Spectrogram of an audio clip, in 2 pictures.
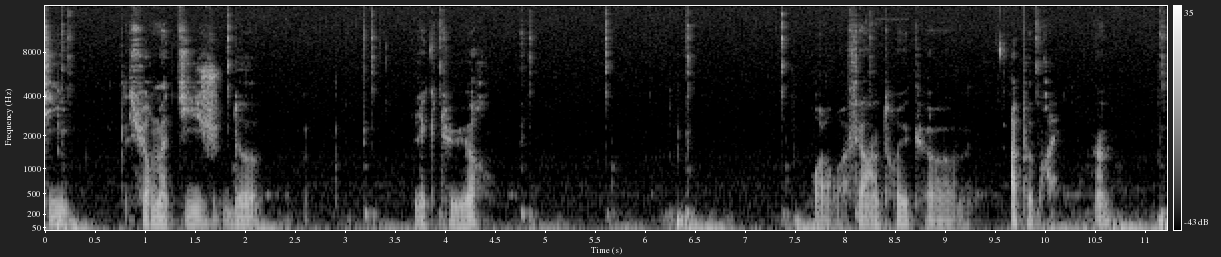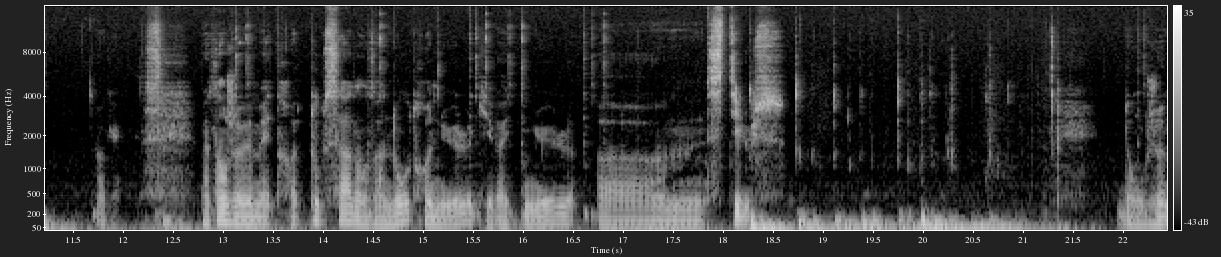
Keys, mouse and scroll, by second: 0.1-1.7 alt+drag, 3.2 click, 4.7 click, 6.3 alt+click, 8.1-9.8 drag, 10.3-10.8 scroll down 2, 11.1-12.2 alt+drag, 13.0 click, 14.4 click, 15.4 click, 15.8 click, 16.6 click, 22.1-22.4 drag.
